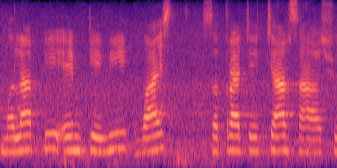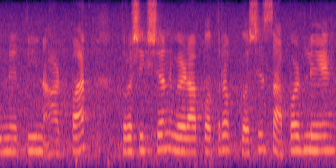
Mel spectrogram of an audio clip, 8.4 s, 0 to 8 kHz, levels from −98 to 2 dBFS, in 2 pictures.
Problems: constant background noise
